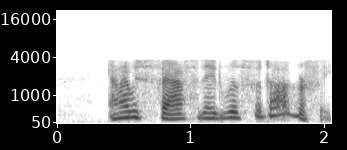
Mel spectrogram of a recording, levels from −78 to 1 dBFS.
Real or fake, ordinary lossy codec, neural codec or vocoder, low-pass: real; AAC, 32 kbps; none; 3.6 kHz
